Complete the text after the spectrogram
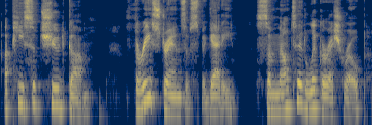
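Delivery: ordinary delivery, nothing marked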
